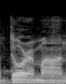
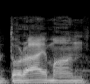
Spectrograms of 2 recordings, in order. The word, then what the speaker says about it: Doraemon: in the world uh doraman or doraemon depending on how you want to pronounce it he is less known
